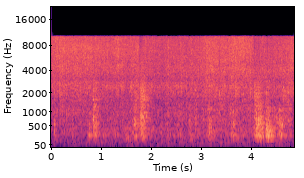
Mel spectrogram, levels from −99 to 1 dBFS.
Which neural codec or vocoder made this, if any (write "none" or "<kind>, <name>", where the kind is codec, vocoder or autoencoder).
vocoder, Vocos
